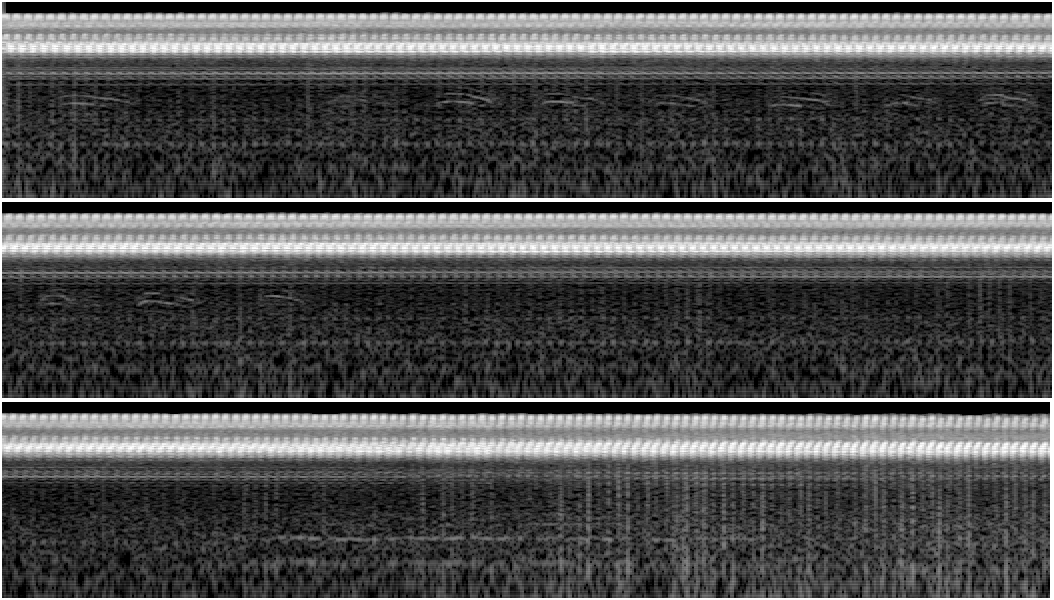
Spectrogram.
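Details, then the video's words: Large brown cicada in a territorial dispute: a loud, continuous sizzling drone fills the whole recording, with faint scattered chirps far quieter beneath it. "アブラゼミの諍い（Dispute of large-brown-cicada ）"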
